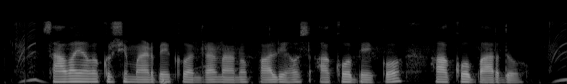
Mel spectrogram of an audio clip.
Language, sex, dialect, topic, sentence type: Kannada, male, Northeastern, agriculture, question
